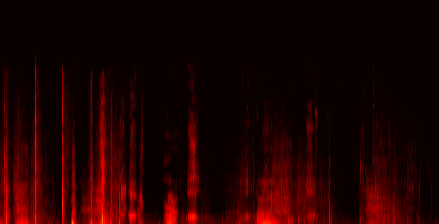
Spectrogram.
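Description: A man grunts and gasps in pain.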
